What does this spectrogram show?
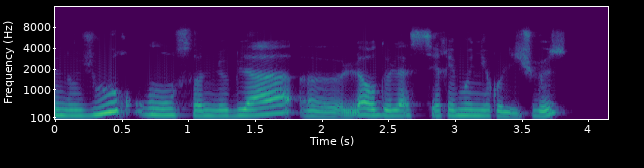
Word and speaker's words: glas: Alors, la première expression que je vous propose est sonner le glas. On ne prononce pas le S, on sonne le glas.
